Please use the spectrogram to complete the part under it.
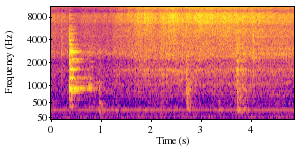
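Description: Tomatoes sizzle in a pan while a utensil stirs and clinks against it a few times; a steady frying hiss continues underneath.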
